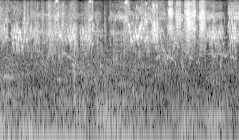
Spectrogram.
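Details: A colony of budgies kept in an aviary giving dense, overlapping high chirps and squawky chatter that swells in loudness toward the end.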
